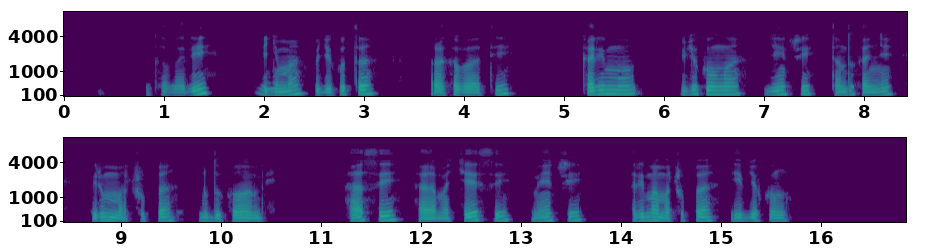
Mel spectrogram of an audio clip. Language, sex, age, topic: Kinyarwanda, female, 25-35, finance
